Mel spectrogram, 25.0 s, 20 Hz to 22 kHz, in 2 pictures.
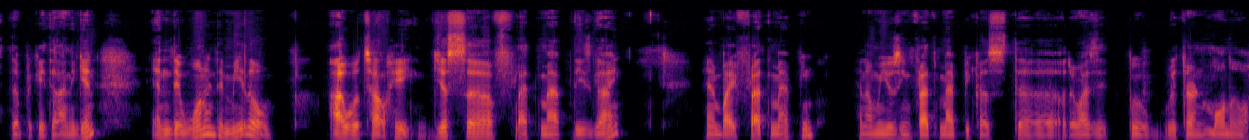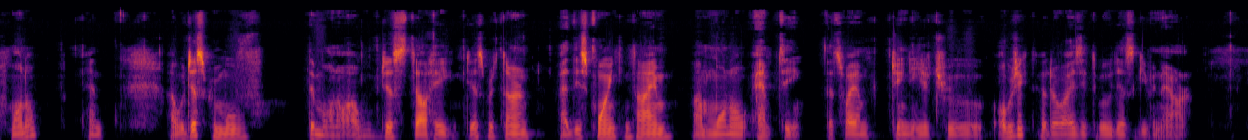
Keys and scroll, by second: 5.2 Return, 16.8 Return.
